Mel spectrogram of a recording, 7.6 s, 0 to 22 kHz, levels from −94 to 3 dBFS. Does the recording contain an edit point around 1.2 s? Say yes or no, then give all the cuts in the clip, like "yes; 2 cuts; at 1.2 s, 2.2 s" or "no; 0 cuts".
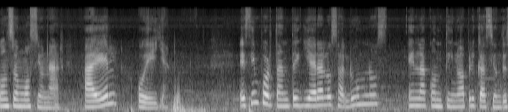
yes; 1 cut; at 1.2 s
